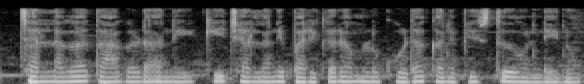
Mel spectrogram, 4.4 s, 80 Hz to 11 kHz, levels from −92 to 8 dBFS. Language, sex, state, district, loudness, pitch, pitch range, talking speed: Telugu, female, Telangana, Hyderabad, -18 LUFS, 180 Hz, 175-185 Hz, 95 wpm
